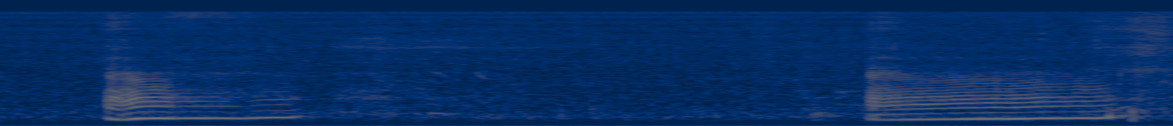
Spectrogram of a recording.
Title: Snoring pug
